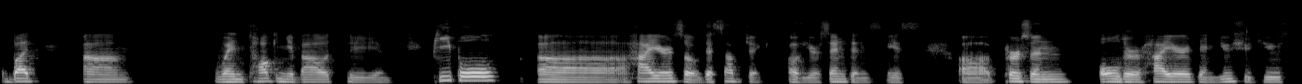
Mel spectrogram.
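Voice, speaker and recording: A man whose first language is not Korean, explaining Korean grammar in a casual video lesson, hesitant with many fillers and self-corrections, his voice a little hoarse. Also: mid-range voice, takes it slowly, no room sound. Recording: dull, dry lo-fi recording.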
